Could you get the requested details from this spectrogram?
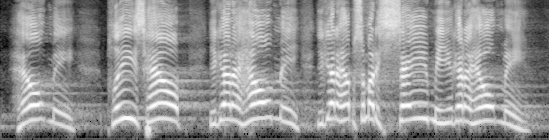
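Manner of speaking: very loud, high, full-throated shouting. Telling a story, acting out a dangling man yelling up across a ravine: retelling a yell. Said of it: "he's yelling up across the ravine".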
